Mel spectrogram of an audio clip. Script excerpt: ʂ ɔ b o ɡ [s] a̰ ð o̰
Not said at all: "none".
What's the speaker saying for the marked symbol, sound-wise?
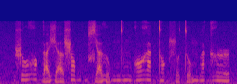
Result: ɕ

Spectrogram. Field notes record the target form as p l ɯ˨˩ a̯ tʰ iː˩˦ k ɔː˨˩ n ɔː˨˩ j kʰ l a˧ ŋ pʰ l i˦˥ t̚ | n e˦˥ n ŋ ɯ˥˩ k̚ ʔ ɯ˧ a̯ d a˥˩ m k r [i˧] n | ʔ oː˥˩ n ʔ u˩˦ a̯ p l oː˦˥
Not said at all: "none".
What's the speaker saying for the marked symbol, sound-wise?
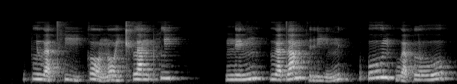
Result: i˩˦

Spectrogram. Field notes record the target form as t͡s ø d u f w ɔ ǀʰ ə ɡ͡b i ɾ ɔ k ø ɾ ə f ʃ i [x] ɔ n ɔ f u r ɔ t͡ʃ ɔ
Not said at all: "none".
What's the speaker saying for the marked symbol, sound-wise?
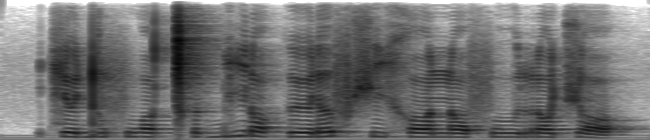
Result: x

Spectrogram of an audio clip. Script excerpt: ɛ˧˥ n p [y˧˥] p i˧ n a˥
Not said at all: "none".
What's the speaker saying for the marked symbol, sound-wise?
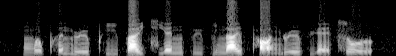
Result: y˧˥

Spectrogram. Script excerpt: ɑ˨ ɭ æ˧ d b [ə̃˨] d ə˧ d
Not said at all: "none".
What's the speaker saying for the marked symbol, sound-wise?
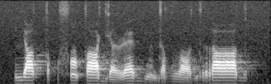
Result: ə̃˨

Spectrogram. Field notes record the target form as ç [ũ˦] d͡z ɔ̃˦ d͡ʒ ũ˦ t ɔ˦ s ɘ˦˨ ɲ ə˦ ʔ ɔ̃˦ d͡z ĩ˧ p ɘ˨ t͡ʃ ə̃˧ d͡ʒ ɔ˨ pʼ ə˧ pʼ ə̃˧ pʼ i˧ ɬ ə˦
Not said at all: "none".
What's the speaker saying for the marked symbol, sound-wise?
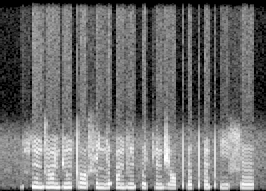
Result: ũ˦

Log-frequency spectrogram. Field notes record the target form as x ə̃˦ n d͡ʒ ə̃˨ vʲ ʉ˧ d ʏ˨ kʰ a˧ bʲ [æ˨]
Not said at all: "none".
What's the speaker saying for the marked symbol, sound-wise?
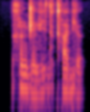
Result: ə˨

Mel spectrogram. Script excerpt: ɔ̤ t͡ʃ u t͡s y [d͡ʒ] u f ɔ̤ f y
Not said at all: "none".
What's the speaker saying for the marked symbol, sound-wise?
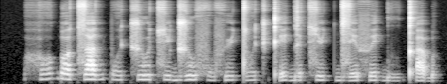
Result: d͡ʒ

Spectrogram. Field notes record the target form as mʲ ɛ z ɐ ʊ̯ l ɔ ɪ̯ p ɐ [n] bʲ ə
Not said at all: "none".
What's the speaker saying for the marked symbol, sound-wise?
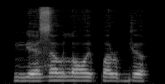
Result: ɹ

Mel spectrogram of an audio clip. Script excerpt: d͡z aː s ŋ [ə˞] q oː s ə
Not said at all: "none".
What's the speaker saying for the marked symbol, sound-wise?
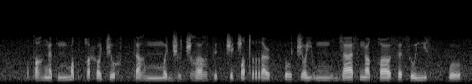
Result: ə˞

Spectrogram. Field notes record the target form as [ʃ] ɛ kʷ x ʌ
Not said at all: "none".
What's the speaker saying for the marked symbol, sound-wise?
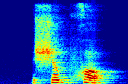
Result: ʃ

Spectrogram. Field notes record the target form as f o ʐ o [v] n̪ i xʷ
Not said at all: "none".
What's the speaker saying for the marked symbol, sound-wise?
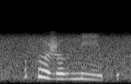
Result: v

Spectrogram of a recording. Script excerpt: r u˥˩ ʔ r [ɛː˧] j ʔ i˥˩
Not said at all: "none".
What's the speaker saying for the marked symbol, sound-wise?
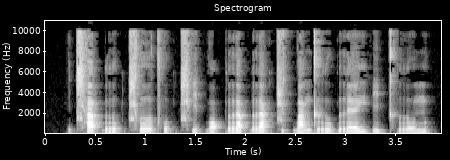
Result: ɛː˧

